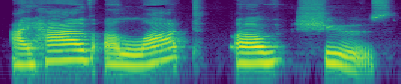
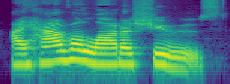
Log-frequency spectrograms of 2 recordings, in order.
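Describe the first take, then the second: First: Each word of 'a lot of' is pronounced clearly. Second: 'A lot of' blurs together, like 'a lotta'. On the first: "instead of saying a lot of" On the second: "When you're watching a show, it probably sounds like"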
